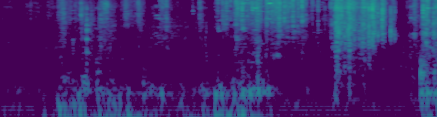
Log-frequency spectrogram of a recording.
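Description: Faint crinkling and rustling of foil trading-card pack wrappers being handled and squared up in a stack, with soft low bumps; a louder crinkle near the end.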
